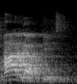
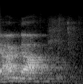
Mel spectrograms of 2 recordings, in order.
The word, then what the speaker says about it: agape: Tem muita gente que chama ágape, mas o nome não é ágape, é agape. A tônica está na segunda sílaba. Entendeu? É agape, não é ágape. Só que convencionou-se falar ágape no português.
